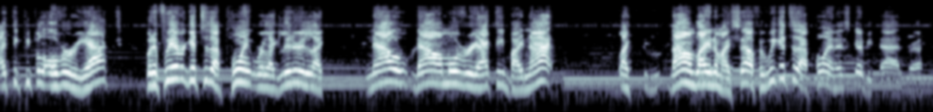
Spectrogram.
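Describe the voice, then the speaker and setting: The speech runs at a very fast pace, with ordinary pitch variation and big swings in loudness. Music plays in the background. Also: man, high pitch for a man. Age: 40s. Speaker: boxing stream co-host. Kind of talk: casual chat. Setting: live stream. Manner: halting, many fillers and restarts.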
